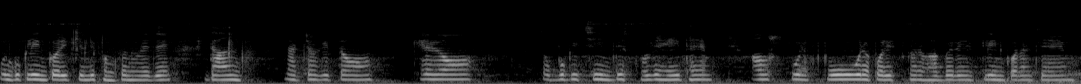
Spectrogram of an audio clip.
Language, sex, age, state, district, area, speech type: Odia, female, 18-30, Odisha, Koraput, urban, spontaneous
